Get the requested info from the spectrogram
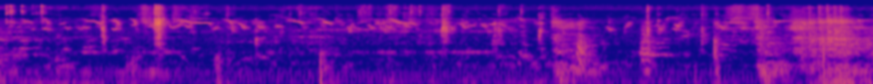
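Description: Faint chirping of small birds, many short high calls, with a few soft clicks and taps. A louder rustling noise comes in near the end.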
